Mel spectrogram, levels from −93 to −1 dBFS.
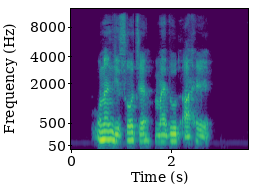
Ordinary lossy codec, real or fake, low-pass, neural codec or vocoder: AAC, 48 kbps; fake; 10.8 kHz; codec, 44.1 kHz, 7.8 kbps, Pupu-Codec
